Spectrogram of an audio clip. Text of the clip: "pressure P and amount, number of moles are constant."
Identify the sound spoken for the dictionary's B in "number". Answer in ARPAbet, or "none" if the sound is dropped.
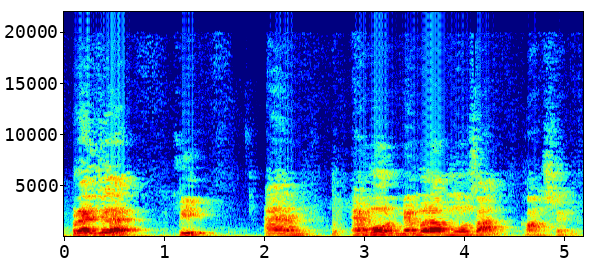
none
